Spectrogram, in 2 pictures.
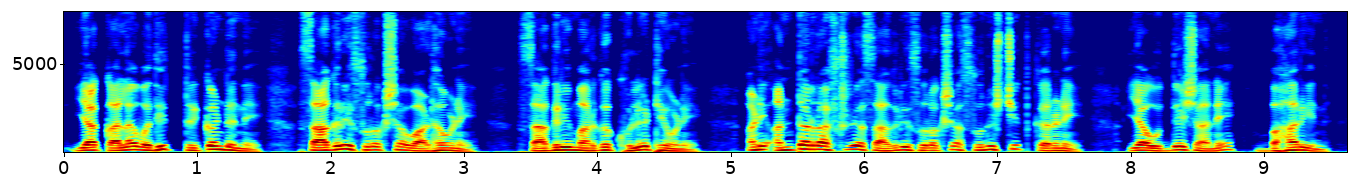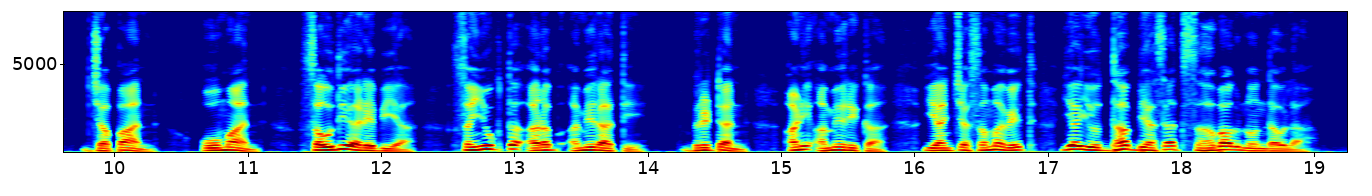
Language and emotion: Marathi, neutral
